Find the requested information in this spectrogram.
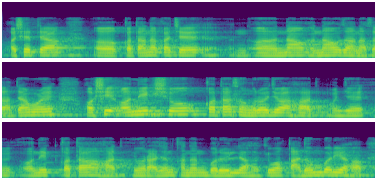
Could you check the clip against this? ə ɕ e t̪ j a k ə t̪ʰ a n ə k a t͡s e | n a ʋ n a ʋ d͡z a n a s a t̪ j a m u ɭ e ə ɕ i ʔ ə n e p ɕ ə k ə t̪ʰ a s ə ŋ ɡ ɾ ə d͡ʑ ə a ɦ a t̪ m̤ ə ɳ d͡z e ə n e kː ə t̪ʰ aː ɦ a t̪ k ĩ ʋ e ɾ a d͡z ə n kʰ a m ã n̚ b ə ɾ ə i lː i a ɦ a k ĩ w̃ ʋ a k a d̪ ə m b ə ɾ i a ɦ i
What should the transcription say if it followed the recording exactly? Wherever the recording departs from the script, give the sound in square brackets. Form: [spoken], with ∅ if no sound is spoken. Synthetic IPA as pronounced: ə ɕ e t̪ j a k ə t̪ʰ a n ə k a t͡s e | n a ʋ n a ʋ d͡z a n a s a t̪ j a m u ɭ e ə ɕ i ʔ ə n e [k] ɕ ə k ə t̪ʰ a s ə ŋ ɡ ɾ ə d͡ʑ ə a ɦ a t̪ m̤ ə ɳ d͡z e ə n e kː ə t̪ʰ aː ɦ a t̪ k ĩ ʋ [a] ɾ a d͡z ə n kʰ a [n] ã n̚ b ə ɾ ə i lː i a ɦ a k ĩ w̃ ʋ a k a d̪ ə m b ə ɾ i a ɦ [a]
